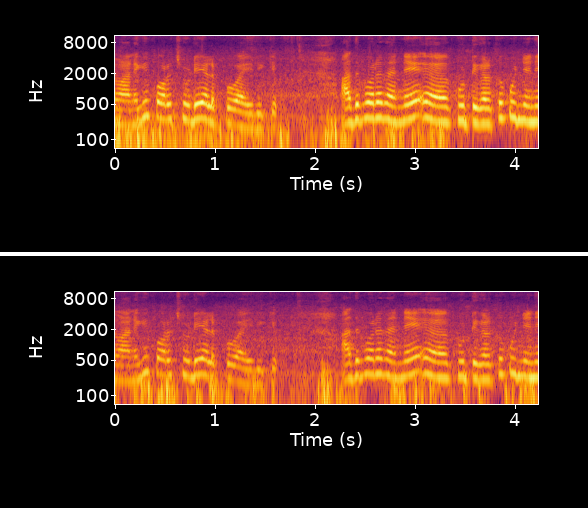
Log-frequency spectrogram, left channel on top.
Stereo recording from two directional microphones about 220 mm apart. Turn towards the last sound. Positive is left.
turn(degrees=10)  # may be behind; listen again after turning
